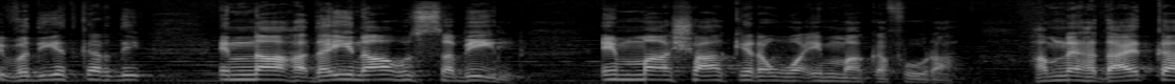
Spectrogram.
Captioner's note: reciting a verse of the Qur'an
